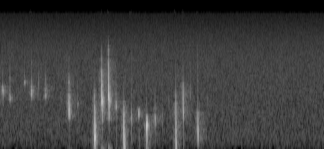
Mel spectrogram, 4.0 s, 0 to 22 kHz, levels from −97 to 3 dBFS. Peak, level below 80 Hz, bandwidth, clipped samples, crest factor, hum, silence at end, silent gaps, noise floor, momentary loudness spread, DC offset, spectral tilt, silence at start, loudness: -6 dBFS; -54 dBFS; 16.5 kHz; under 0.1%; 28 dB; none; 1.55 s; none; -55 dBFS; 26 LU; under 0.1%; -4.5 dB/octave; 0 s; -32 LUFS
